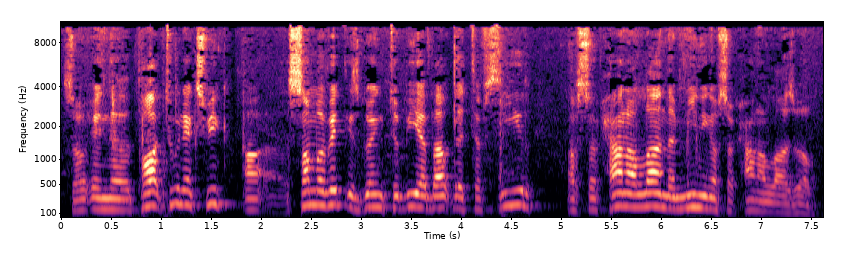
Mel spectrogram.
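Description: A man's voice: on the high side, normal speed, a little mellow. A man giving a religious lesson as a teacher, moving between reciting quotations and explaining them.

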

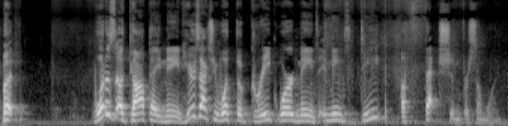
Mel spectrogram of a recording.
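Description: A man preaching a sermon in a Southern US accent, with emphatic declarations, quiet asides and folksy humor. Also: high voice, big pitch swings, a little slow, slightly rough. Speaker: pastor.

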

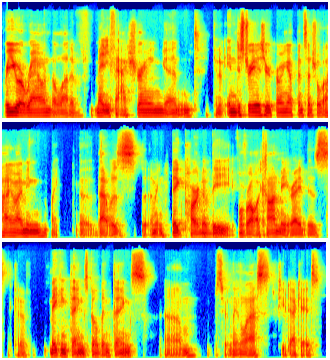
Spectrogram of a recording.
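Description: A man's voice: low voice, normal speed, gravelly. A man hosting a podcast, asking loose, rambling interview questions with restarts.

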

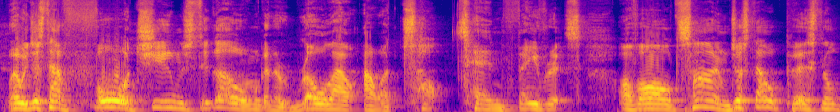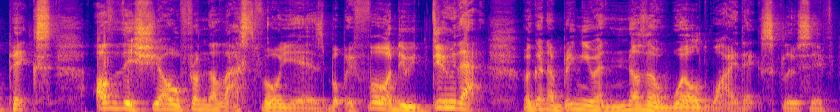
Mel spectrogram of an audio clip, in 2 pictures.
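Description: A man's voice: fairly high pitch, expressive, moderate pace, hardly any pauses. A man hosting a radio show, introducing music in a presenter's style.

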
